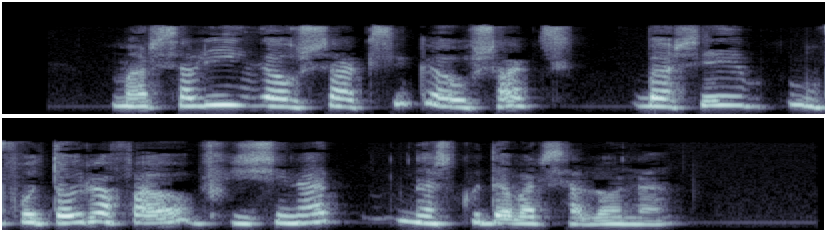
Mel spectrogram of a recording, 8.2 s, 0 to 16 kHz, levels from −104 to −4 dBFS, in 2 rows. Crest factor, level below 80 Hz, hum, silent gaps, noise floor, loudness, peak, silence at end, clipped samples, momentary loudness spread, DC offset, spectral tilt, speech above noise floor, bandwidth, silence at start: 16 dB; -86 dBFS; none; none; -72 dBFS; -27 LUFS; -12 dBFS; 0.75 s; under 0.1%; 9 LU; under 0.1%; -4.5 dB/octave; 47 dB; 7.4 kHz; 0.55 s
